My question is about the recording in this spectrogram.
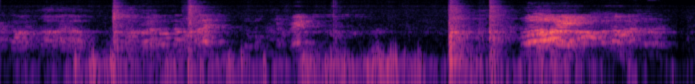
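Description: A volleyball being struck by players' hands and forearms in a rally: four sharp smacks in two pairs, the second pair the loudest, with players' shouts between and after the hits.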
